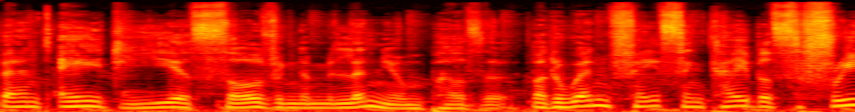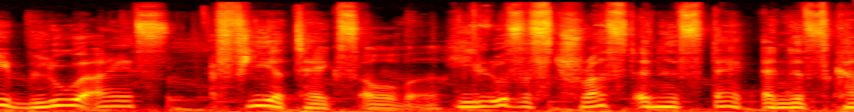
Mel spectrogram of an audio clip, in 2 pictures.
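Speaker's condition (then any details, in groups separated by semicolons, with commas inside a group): No condition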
